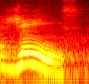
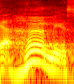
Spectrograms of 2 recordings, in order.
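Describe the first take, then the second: First: The name is said with English sounds. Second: The name is said with Spanish sounds. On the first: This is the American way of saying it. The speaker calls it wrong. "não é James" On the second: This is the Colombian way of saying it. The speaker calls it right. "é Rames"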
